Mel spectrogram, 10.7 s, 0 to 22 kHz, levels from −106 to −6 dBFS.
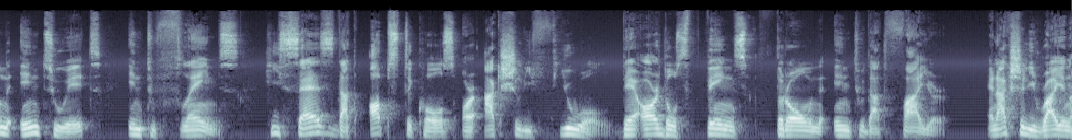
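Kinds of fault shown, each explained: Mains buzz: switching spikes from 60 Hz mains leak into the chain, laying a steady, raspy buzz with high harmonics faintly under the speech throughout.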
